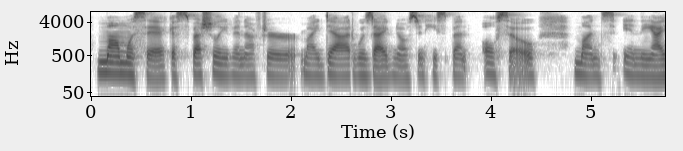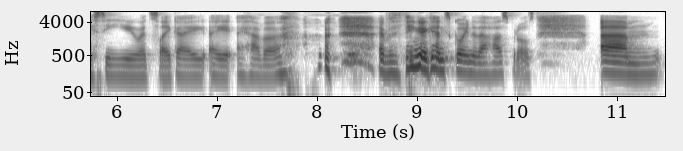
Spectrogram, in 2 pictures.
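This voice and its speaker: Low, reflective woman guest in a podcast interview, earnest, restarts often. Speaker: podcast guest, resilience coach. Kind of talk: conversational interview.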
